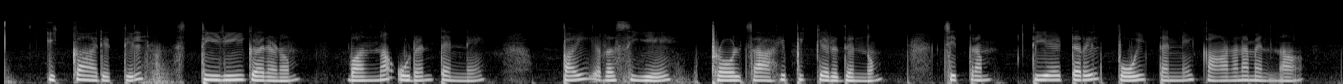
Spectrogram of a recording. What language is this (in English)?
Malayalam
